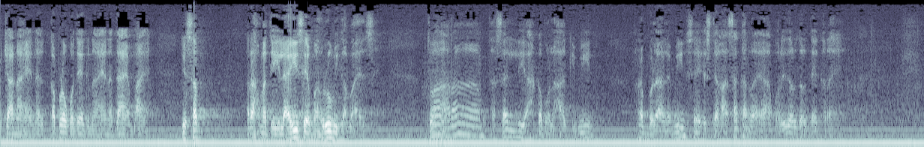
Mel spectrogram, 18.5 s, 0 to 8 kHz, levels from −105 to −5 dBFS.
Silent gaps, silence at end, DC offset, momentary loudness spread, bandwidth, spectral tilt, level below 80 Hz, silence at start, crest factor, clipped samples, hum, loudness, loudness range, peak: none; 0 s; under 0.1%; 12 LU; 7.6 kHz; -6 dB/octave; -22 dBFS; 0 s; 18 dB; under 0.1%; none; -20 LUFS; 8 LU; 0 dBFS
